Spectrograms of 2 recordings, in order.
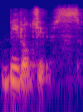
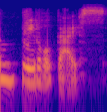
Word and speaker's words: Betelgeuse: That is the star Betelgeuse, or Betelgeuse. I've heard it pronounced a few different ways.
